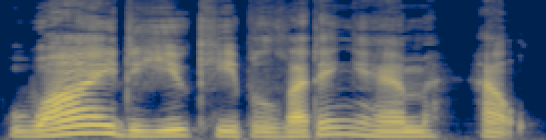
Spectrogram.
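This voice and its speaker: A woman playing a wry, unimpressed fairy in a modern audio drama, blunt and deadpan with a dry delivery. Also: a bass voice, takes it slowly, dry recording, full character voice.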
